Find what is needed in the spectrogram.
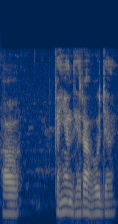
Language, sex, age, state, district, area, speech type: Hindi, male, 30-45, Uttar Pradesh, Chandauli, rural, spontaneous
